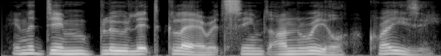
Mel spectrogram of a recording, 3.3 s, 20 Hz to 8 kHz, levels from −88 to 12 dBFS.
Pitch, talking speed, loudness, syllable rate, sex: 145 Hz, 180 wpm, -16 LUFS, 4.6 syllables/s, male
